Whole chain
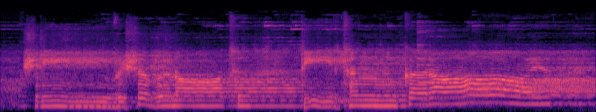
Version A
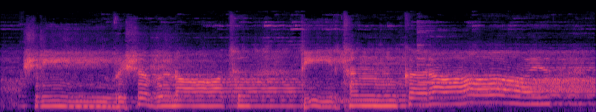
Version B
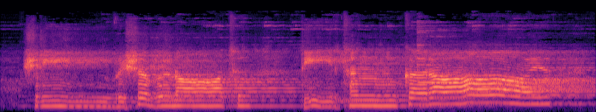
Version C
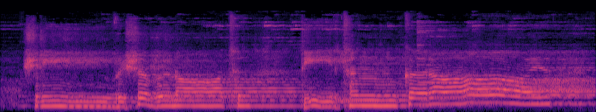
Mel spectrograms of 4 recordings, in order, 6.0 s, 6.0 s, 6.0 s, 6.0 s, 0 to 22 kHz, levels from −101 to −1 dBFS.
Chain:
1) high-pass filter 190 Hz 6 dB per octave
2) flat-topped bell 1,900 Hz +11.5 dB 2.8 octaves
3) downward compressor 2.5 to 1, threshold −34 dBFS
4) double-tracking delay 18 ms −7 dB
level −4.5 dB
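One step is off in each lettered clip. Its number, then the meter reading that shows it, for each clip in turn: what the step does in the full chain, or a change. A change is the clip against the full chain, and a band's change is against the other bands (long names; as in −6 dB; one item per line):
1, 125 Hz band +3.5 dB
3, average gain reduction 7.0 dB
2, 2 kHz band −9.5 dB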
